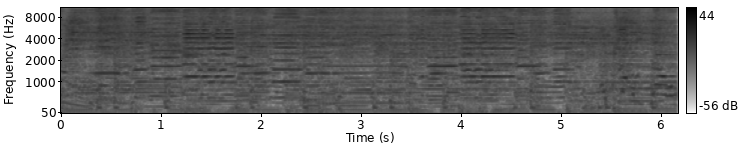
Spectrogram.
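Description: Harmonica solo played into a vocal microphone, with held notes over a live garage rock band of electric guitars, bass and drums.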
